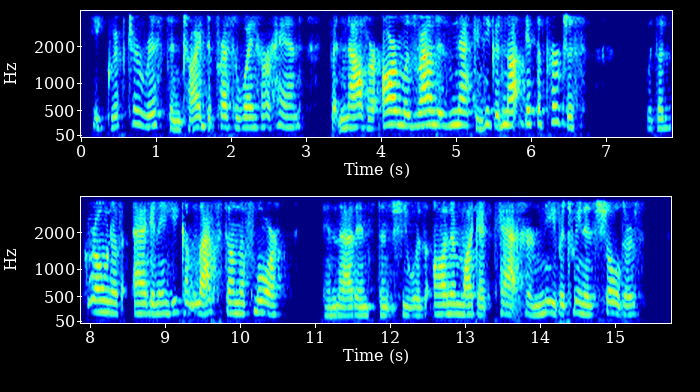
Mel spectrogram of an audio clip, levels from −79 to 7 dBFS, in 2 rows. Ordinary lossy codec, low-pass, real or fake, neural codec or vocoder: AAC, 24 kbps; 3.6 kHz; fake; codec, 16 kHz, 4.8 kbps, FACodec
